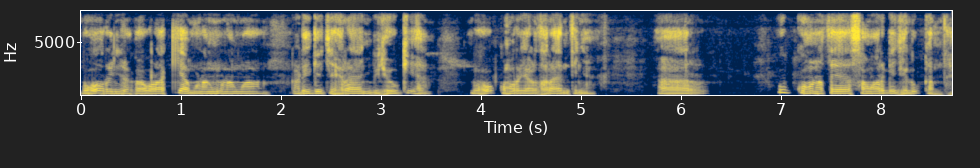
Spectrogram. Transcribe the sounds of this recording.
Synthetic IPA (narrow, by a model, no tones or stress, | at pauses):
bɔɦɔt̪ɾiɲɾakabaɽakɛʔamanaŋmañaŋmãɡəɽiɡɛt͡ʃɛɦɾajɲbid͡ʒʱowkiʔa | bɔɦɔt̪̚kɔɦɔ̃ɾɛjaɽd̪ʱaɾajɛnt̪iɲa | aɾ | up̚kɔɦɔnɦat̪ɛsamaɾɡɛd͡ʒʱeluʔkant̪ɛ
